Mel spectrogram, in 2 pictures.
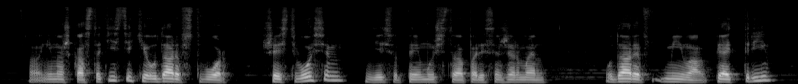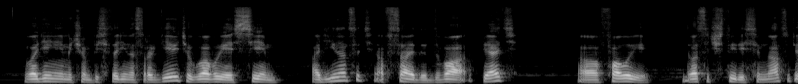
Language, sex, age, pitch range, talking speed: Russian, male, 30-49, 110-150 Hz, 90 wpm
